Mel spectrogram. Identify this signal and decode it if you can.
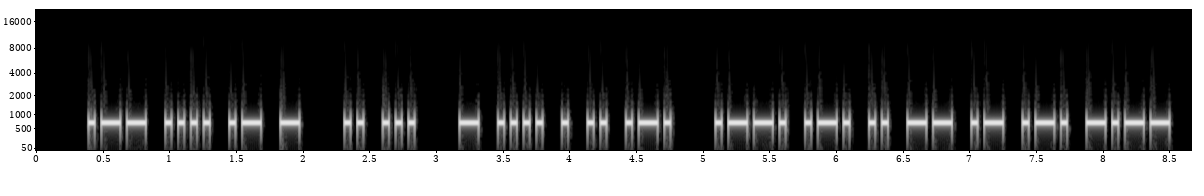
Morse code, heard as a keyed tone, about 25 wpm, 700 Hz. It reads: WHAT IS THEIR PRIMARY
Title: Sentences from Top 1000 Words - Review Part 5 - 25wpm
